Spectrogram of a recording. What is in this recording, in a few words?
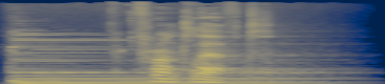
audio channel front left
